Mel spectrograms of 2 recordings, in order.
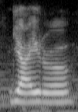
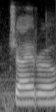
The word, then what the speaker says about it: gyro: budas is probably it's it's probably a yro gyro however you want to pronounce it with um technically it's yo yo yes yes that uh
